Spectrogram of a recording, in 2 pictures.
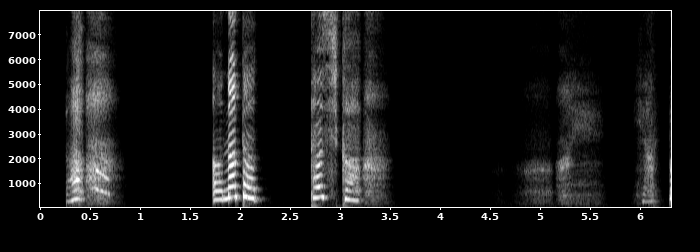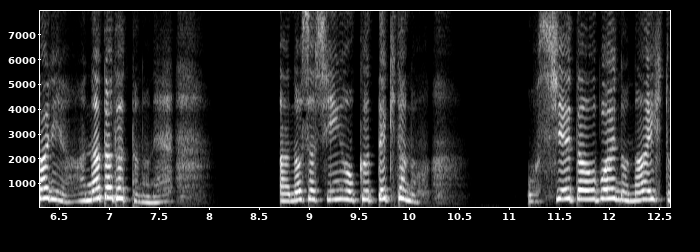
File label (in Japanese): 催眠, ASMR; 脅迫催眠コンプレックス; 効果音なし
